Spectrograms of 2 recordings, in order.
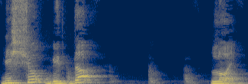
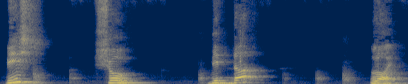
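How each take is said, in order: First: The word is split into three separate chunks. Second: The word is split into four separate chunks. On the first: "অনেকে আবার তিনটাই হবে। বিশ্ব একবারে উচ্চারণ করবে অনেকে।" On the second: "অনেকে বলবে বিশ, ... চারটা"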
